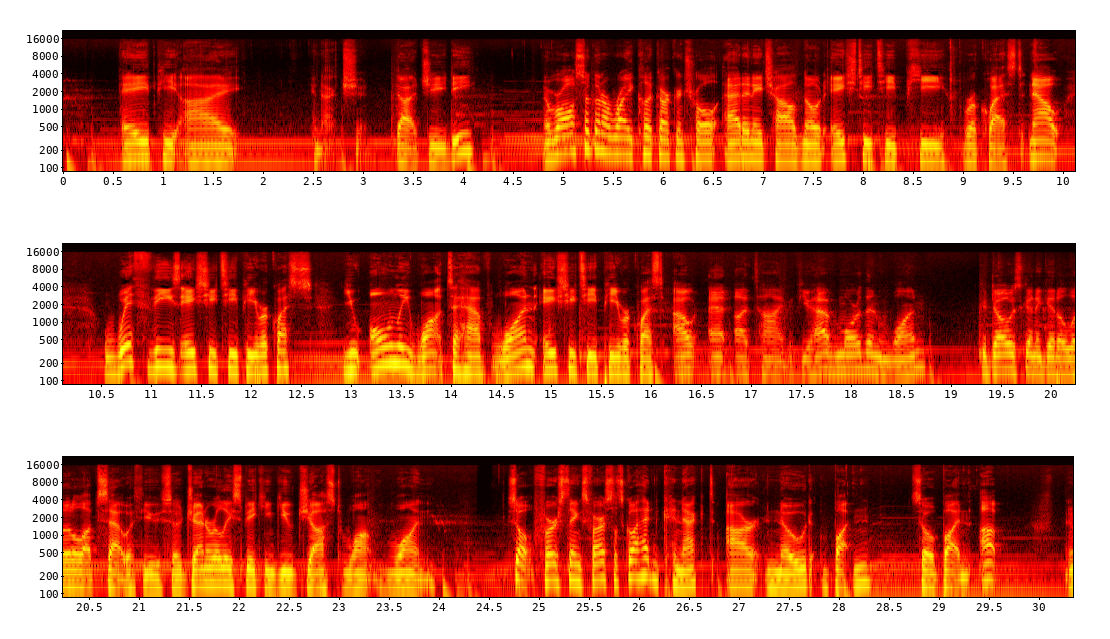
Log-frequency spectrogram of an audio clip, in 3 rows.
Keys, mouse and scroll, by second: 0.1-2.4 typing, 2.6 Return, 4.9-6.1 right drag, 6.2 click, 7.5-8.0 typing, 8.8 Return, 10.0 typing, 25.6 click, 27.1 click, 28.3 click, 29.4 click.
